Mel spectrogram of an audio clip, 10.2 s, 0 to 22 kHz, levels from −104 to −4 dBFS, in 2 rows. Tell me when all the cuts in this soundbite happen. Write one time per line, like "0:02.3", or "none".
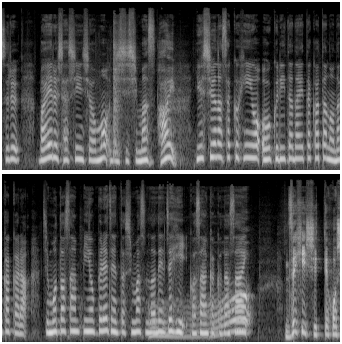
0:09.2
